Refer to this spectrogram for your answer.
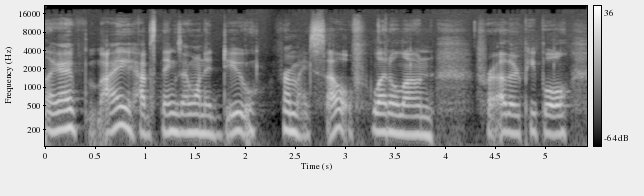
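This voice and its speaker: In an American accent, a woman with a plain, everyday voice speaks at medium pitch and a moderate pace with fairly even intonation. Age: 30s. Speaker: podcast host. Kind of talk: casual interview. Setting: live audio chat room.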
